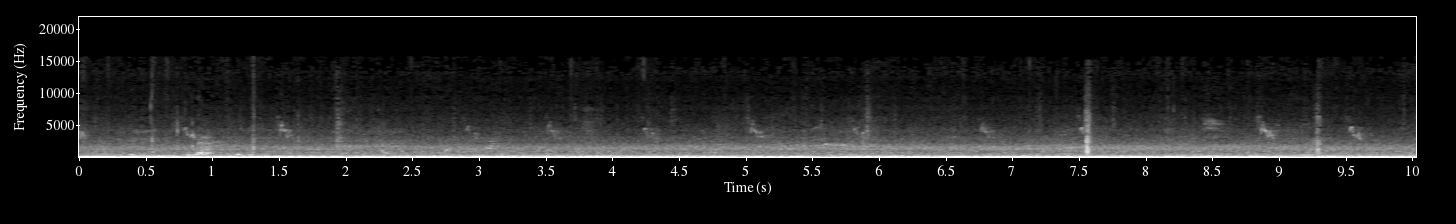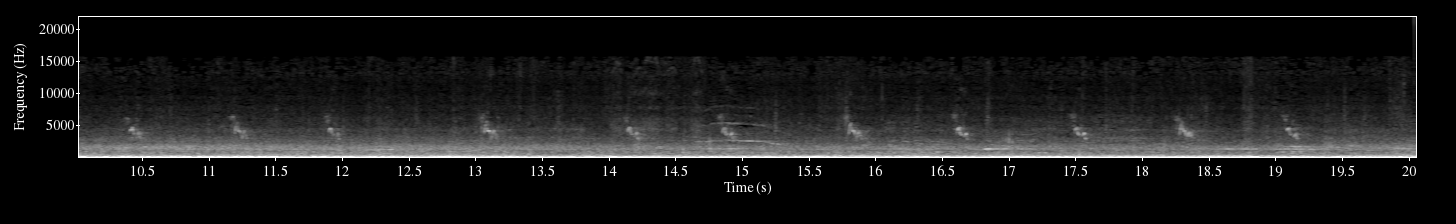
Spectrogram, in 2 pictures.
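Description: A small bird calling with short, high, falling chirps: a few at the start, then about one a second from the middle on, over a steady low rumble.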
